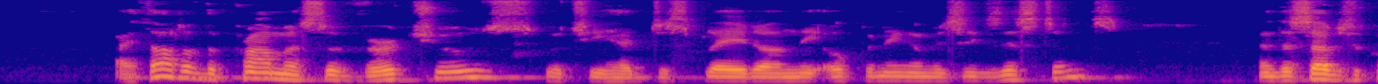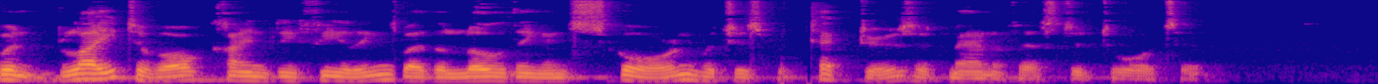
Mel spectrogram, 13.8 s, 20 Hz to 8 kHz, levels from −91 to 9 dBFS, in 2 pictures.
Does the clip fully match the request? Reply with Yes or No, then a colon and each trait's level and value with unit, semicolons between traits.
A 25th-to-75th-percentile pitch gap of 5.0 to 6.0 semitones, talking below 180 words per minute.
Yes: wide, 5.5 semitones; average, 160 wpm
